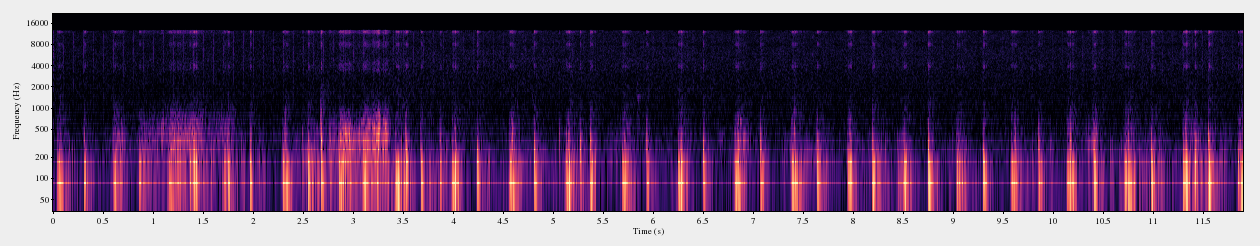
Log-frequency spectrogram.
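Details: Steady, quick, low thumping heartbeats with brief rubbing noise early on; the person says their heart sounds a bit faster; fast heartbeat.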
